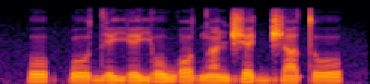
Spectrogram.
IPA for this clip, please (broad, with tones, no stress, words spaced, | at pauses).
o˧k͡po˨de˨ je˨jo˧wɔ˨ dã˨˦d͡ʒɛ˦˨ d͡ʒa˨ to˨˦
